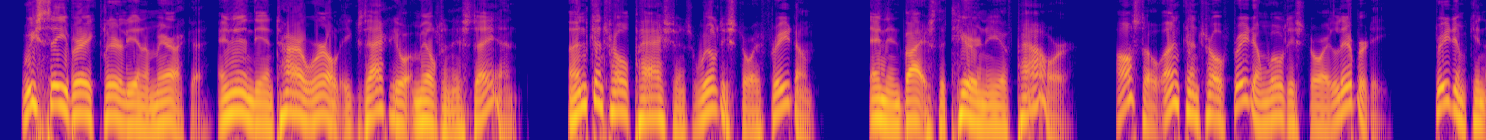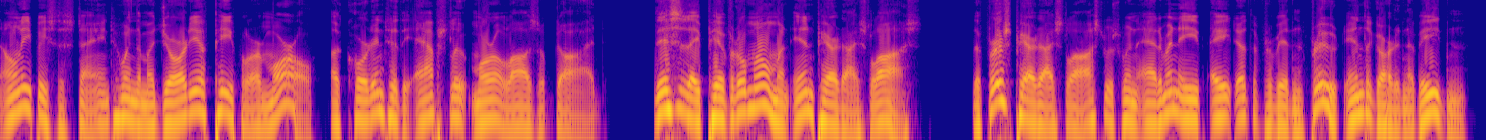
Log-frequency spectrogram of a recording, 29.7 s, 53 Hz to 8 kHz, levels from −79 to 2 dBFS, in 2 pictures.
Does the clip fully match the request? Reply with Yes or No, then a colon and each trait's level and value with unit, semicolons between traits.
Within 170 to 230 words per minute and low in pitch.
No: average, 160 wpm; low, 105 Hz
